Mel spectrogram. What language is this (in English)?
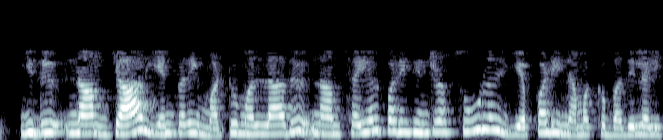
Tamil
